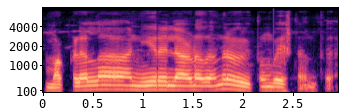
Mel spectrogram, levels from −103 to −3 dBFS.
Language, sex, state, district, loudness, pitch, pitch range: Kannada, male, Karnataka, Raichur, -17 LUFS, 135 Hz, 125-145 Hz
